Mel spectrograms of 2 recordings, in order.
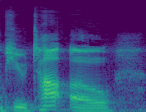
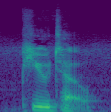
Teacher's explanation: The O forces the A to assimilate, and it just then is a long O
